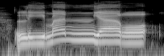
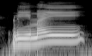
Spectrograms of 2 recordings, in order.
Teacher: Tapi kan di sini pakai hukum tajwid ya, maka dibacanya tidak liman yaro lagi teman-teman, tidak liman ya, tapi bunyian ini dileburkan ke huruf ya, limai ya, jadi udah nggak ada bunyiannya lagi. Nah, udah nggak ada bunyiannya lagi, tapi n-nya masuk ke ya-nya, limai. Nah, setelah masuk tadi bukan hanya lebur ya, idgham biguna itu leburnya harus dengan dengung.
